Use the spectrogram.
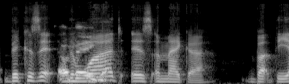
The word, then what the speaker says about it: Omega: word is Omega, but the accent, the New Zealand accent, goes for Amiga sort of pronunciation.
